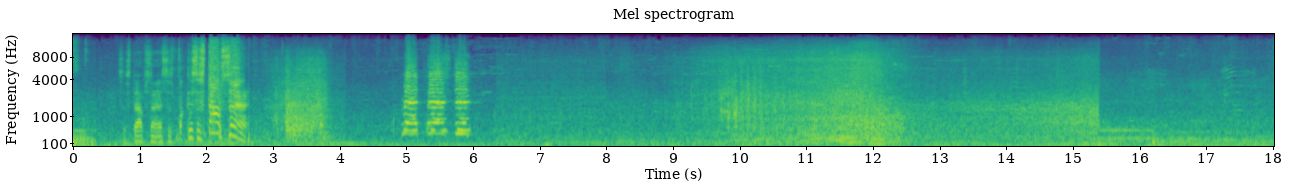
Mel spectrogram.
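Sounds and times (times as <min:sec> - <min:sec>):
road noise in traffic: 0:00.0 - 0:18.0
car engine: 0:01.6 - 0:18.0
vehicle passing close by: 0:06.4 - 0:18.0.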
